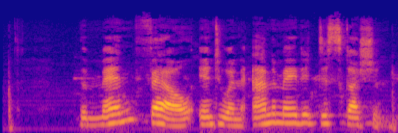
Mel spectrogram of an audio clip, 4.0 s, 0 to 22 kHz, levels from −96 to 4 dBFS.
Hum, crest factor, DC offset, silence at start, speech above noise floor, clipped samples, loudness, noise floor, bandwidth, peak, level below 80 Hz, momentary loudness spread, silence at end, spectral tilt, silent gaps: none; 18 dB; under 0.1%; 0.1 s; 42 dB; under 0.1%; -20 LUFS; -62 dBFS; 14 kHz; -2 dBFS; -66 dBFS; 11 LU; 0 s; -3.5 dB/octave; none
